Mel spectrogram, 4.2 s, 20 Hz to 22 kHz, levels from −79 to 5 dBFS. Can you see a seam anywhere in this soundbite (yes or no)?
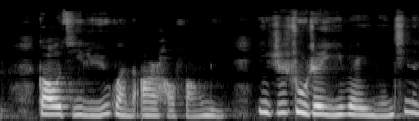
no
